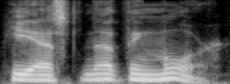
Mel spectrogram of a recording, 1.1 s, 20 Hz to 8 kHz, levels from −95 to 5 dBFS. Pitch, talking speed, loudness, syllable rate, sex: 125 Hz, 210 wpm, -15 LUFS, 5.7 syllables/s, male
